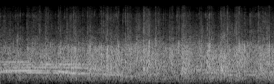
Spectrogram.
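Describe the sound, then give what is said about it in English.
An audience in a gym applauds to welcome a couple to the platform. The clapping is steady, dense and loud, a continuous wash of hands with no break. “So would you put your hands together and welcome Jonathan and Harmony Thomas to the platform.”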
